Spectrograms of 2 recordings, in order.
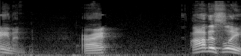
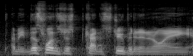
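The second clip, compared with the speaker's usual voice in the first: ordinary delivery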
